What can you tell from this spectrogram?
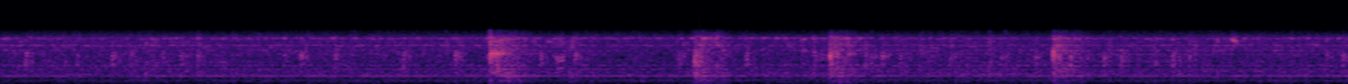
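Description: Steady machine hum with a fixed whine from a Fliegl push-off trailer's tractor-driven overloading auger unloading wood chips. Four sharp knocks come a second or two apart.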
